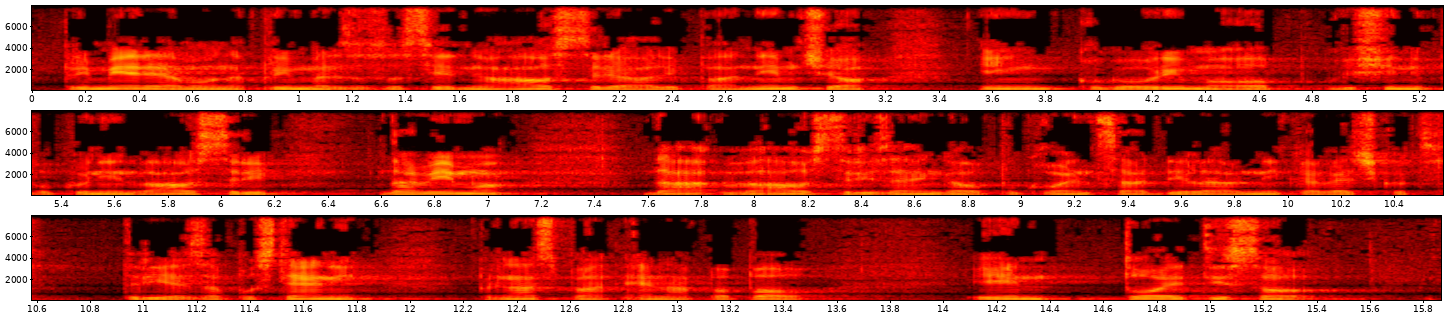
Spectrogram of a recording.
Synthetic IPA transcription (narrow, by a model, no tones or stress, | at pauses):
pɾimeːɾjamɔnapɾiːmɛɾzasɔseːd̪nʲjɔawst̪ɾijɔalipanemt͡ʃijɔ | inkɔɡɔʋɔɾiːmɔɔʋiʃiːnipɔkɔjniːnʋawst̪ɾiid̪aʋeːmɔ | d̪aʋəawst̪ɾiizaɛŋɡaupɔkʰoːjɛnsad̪eːlajɔnekajʋɛt͡ʃkɔt̪ː | ɾijɛzapɔslɛːnipɾinaspaʔɛːnapapɔw | int̪oːjɛt̪ist̪ɔ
